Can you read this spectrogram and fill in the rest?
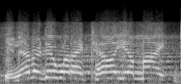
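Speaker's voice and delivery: mock an exasperated God scolding him; nagging God. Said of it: "Do you think God speaks like that?".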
